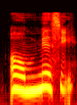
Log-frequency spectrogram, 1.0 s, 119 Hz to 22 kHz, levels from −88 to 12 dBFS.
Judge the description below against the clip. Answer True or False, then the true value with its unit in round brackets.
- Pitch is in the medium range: False (260 Hz)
